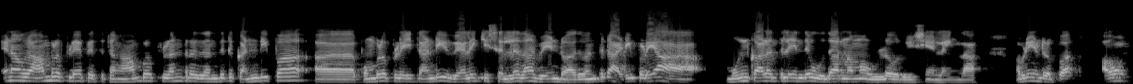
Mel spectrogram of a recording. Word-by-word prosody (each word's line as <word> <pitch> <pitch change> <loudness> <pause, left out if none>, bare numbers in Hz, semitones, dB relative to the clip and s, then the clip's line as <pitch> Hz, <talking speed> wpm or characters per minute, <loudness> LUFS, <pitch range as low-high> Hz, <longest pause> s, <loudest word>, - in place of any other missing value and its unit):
ஏனா 180 - +2
ஒரு 165 - +2
ஆம்பள 180 +3 0
புள்ளைய 165 0 +1
பெத்துட்டாங்க. 140 -3 -3
ஆம்பள 160 +4 -2
புள்ளைன்றது 155 -1 -1
வந்துட்டு 150 +4 -2
கண்டிப்பா, 170 +7 0 0.3
ஆ - - +2 0.4
பொம்பள 140 +5 +1
புள்ளையை 150 -2 +1
தாண்டி 140 +6 +2 0.2
வேலைக்கு 150 +3 +1
செல்ல 135 +5 +2
தான் 160 -1 0
வேண்டும். 130 -4 +2
அது 115 - -1
வந்துட்டு 165 +7 0
அடிப்படையா 305 0 +2 0.7
முன்காலத்துலேருந்தே 160 0 +1
உதாரணமா 135 0 +1
உள்ள 120 +2 +1
ஒரு 115 - -3
விஷயம் 110 0 +2
இல்லைங்களா, 105 0 -1 0.4
அப்டின்றப்போ - - 0 0.4
அவ் 160 - 0
150 Hz, 150 wpm, -24 LUFS, 135-160 Hz, 0.7 s, ஏனா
